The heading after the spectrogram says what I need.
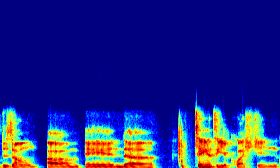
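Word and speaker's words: DAZN: is gonna buy into dasn't or is it gonna take a while well I believe it's pronounced 'da zone and to answer your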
